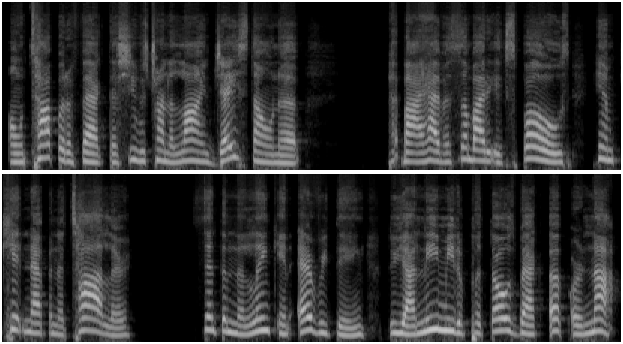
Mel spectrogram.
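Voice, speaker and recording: A woman's voice: medium pitch, normal speed, no room sound, clean studio sound. A young woman from Los Angeles with a Los Angeles accent, hosting an online audio room with blunt, profane, mocking commentary. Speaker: host. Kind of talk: heated casual commentary.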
